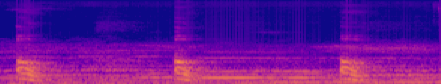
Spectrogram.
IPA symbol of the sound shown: ɒ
